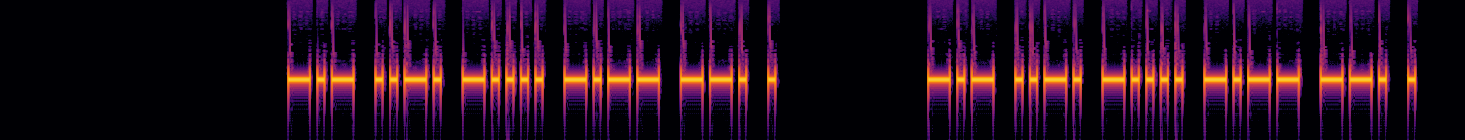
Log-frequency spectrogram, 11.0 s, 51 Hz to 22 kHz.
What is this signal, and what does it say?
Morse code, heard as a keyed tone, about 22 wpm, 700 Hz. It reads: KF6YGE KF6YGE
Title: USA Call Signs - 6 Characters - Repeated 2x - 22wpm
